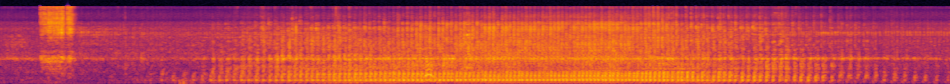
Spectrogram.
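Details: Panasonic twin-tub washing machine whose spin-dry tub clatters roughly about four knocks a second from plug-in; tub is aligned and motor is fine; cloth caught on the shaft causes the noise.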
